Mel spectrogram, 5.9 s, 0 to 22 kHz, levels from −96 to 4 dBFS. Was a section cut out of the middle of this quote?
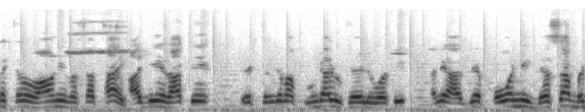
yes; 1 cut; at 1.3 s

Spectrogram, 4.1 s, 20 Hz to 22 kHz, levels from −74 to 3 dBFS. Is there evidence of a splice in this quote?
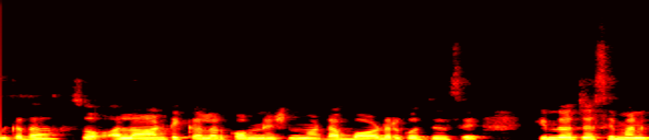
no; 0 cuts

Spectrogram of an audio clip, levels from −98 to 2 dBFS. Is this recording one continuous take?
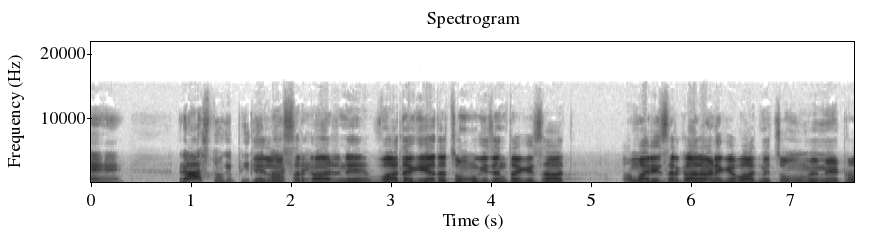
no; 1 cut; at 1.5 s

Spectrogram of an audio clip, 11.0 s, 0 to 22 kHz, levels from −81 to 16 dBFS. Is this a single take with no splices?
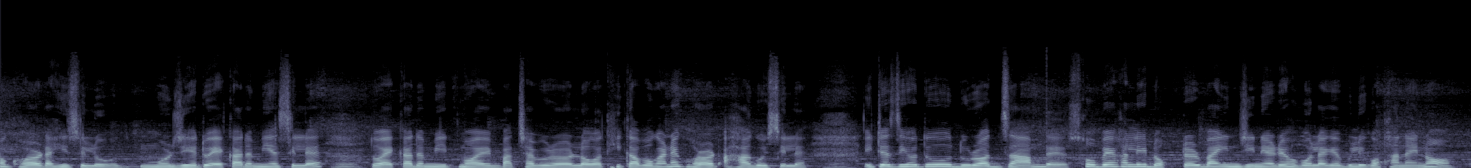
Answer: no; 1 cut; at 7.8 s

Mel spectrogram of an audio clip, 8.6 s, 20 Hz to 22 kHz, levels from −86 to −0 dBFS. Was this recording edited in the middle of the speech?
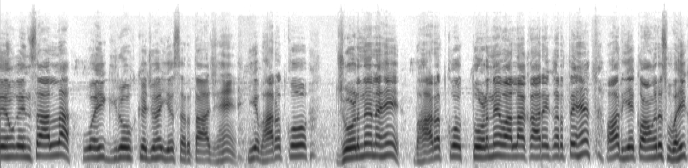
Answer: yes; 1 cut; at 3.0 s

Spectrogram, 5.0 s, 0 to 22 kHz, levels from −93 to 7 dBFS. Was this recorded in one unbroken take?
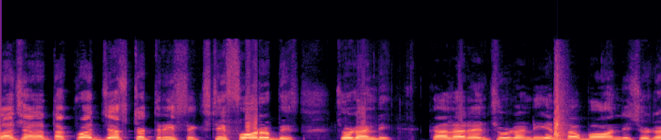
yes; 0 cuts

